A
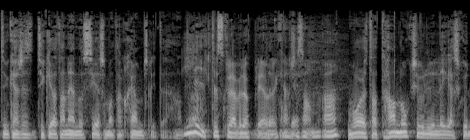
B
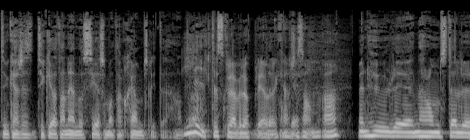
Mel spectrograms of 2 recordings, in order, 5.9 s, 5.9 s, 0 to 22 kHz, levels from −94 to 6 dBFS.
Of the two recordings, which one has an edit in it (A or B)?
A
